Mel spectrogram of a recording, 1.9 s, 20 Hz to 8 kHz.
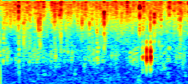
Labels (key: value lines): label: biophony, damselfish
recorder: SoundTrap 500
